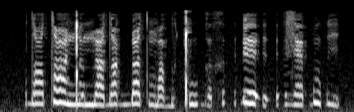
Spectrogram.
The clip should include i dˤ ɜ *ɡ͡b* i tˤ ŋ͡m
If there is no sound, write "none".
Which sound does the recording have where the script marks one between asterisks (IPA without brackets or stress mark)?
ɡ͡b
